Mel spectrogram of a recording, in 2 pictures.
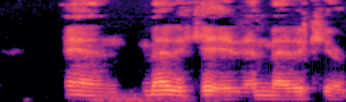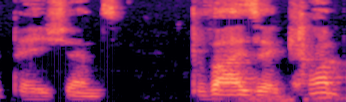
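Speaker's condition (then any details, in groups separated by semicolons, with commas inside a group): ALS; voice very hoarse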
